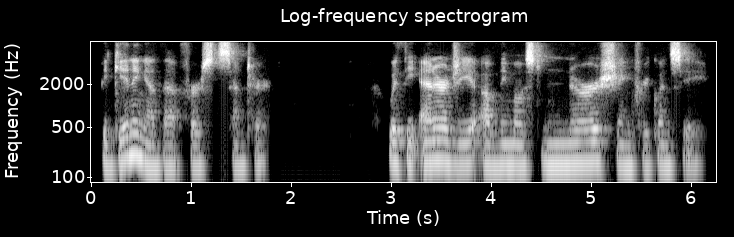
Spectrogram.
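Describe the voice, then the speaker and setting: A woman teaching a guided breathing meditation in a soothing, unhurried, mystical healer's tone. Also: deep voice, a little mellow. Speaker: energy-healing teacher.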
